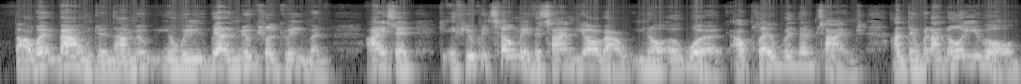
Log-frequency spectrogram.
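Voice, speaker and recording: A man's somewhat breathy voice at a medium pitch with ordinary pitch variation. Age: 40s. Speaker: vlogger. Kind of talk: personal monologue. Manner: halting.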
